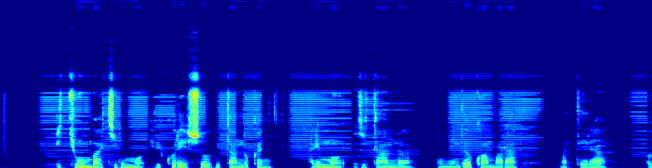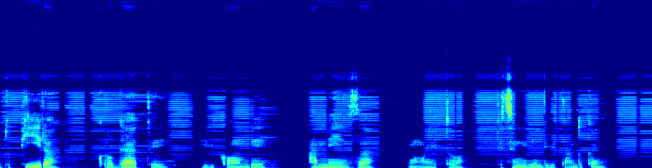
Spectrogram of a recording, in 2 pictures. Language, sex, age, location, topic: Kinyarwanda, male, 25-35, Kigali, education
